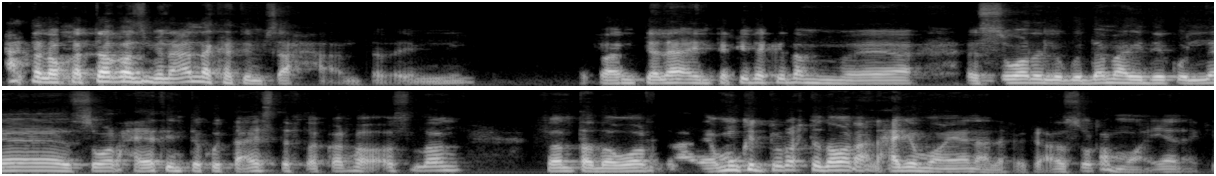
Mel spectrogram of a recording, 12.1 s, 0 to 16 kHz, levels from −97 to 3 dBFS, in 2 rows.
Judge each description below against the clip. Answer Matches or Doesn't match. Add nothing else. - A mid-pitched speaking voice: Matches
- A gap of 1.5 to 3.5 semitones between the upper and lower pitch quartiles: Matches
